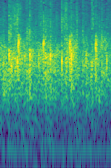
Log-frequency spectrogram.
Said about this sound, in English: Give Jesus a hand clap of praise today in his presence.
